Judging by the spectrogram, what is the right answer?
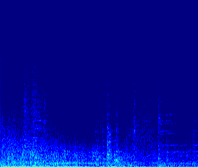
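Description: A single artillery shot in the tank game World of Tanks, a loud low boom that opens the clip and then rolls off into a dull rumbling tail, heard alone without any talk.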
